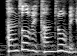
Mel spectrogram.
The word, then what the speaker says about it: 誕生日: 誕生日. I think I replied on Twitter, but 誕生日 will be the right way of pronouncing it.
